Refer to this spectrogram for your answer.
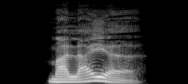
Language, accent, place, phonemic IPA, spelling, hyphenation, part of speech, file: German, Germany, Berlin, /maˈlaɪ̯ə/, Malaie, Ma‧laie, noun, De-Malaie.ogg
- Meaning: Malay (man)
